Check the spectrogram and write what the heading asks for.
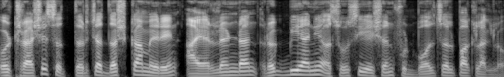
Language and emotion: Goan Konkani, neutral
